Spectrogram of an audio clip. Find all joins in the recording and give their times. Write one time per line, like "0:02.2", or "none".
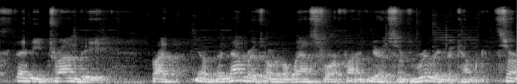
none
